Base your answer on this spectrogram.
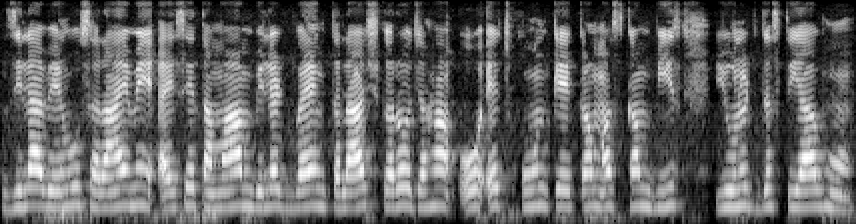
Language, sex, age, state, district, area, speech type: Urdu, female, 30-45, Uttar Pradesh, Shahjahanpur, urban, read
